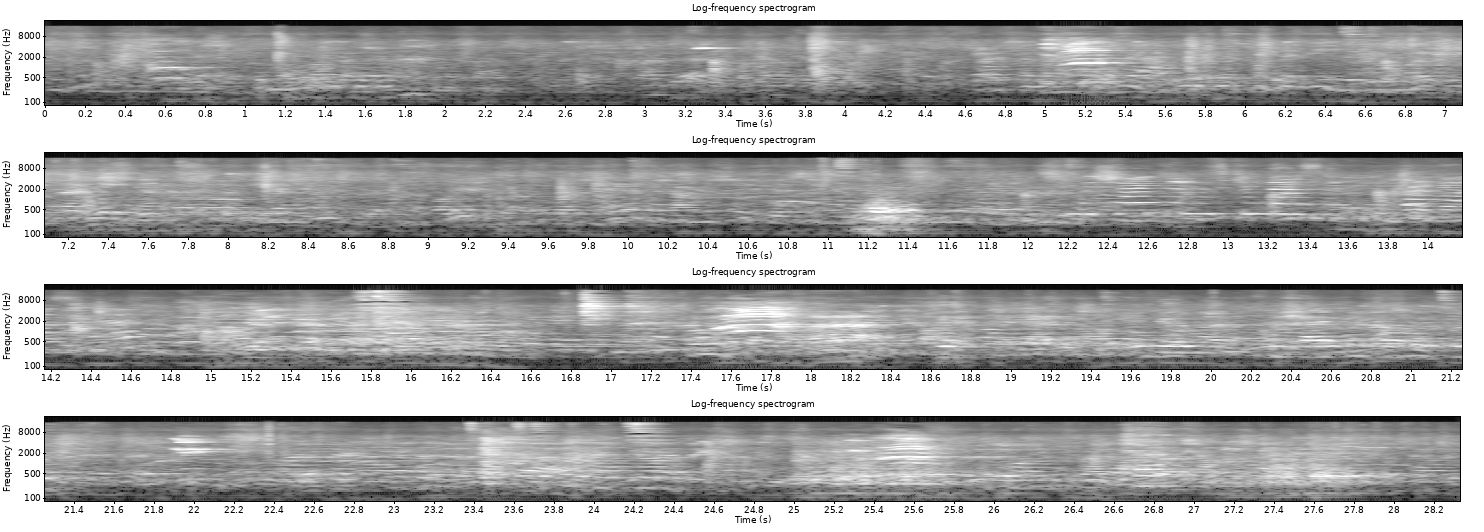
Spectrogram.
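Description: A woman speaks clearly into a microphone in a room with light echo.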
